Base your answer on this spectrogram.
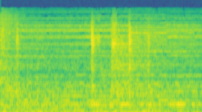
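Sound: commuter train passing by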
